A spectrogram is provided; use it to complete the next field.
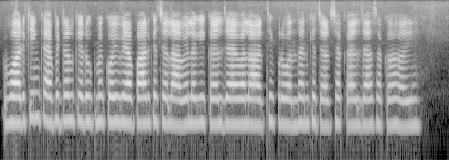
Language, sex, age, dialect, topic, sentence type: Magahi, female, 51-55, Central/Standard, agriculture, statement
